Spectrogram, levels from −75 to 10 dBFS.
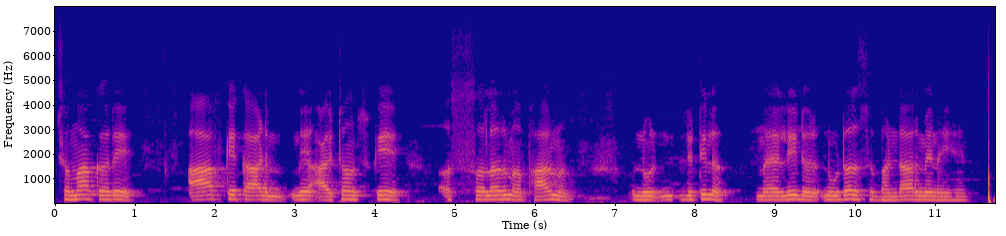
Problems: background sounds at intervals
